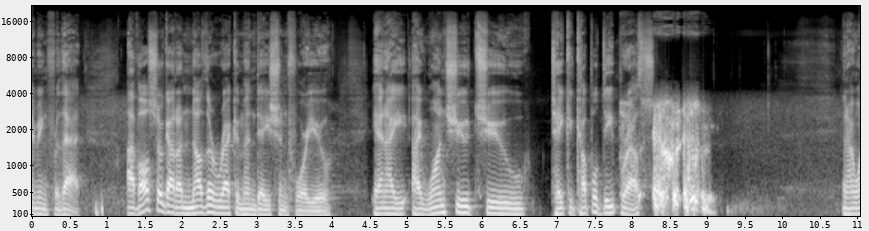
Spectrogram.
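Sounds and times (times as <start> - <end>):
speech: 0.0 - 9.2, 10.8 - 11.0
coughing: 7.9 - 9.3
throat clearing: 7.9 - 9.3.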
